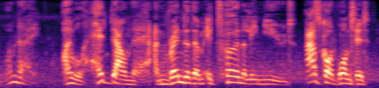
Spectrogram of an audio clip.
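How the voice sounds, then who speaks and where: A flamboyant zealot of a man declaims in a high, theatrical voice. His pitch swoops widely as he preaches with pompous, vengeful glee, video game style, over faint background noise. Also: lively intonation, moderate pace, bright, forceful tone. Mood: aggrieved, vengeful. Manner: pompous, grandiose, florid declamation. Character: fanatical, flamboyant, gleefully vengeful male nudist preacher.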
